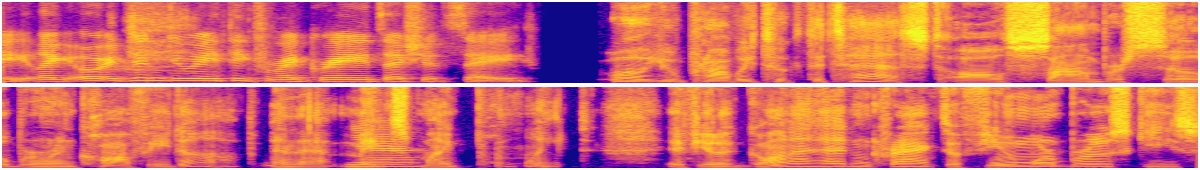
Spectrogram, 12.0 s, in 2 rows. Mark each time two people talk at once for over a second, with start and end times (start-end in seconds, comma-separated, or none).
none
